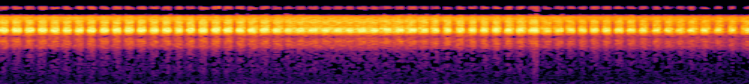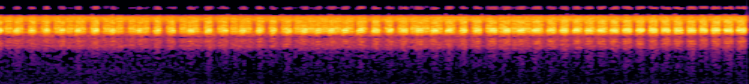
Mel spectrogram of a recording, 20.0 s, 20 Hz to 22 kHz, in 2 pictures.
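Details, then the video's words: In southern France's Provence, summer cicadas keep up a constant high rasping buzz made of quick regular pulses, about three each second, softening slightly midway then swelling again; nothing else audible. "Canto Cigarra 🦗 [ Escuchar les cigarras en verano 10 H]"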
